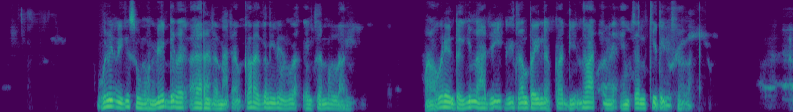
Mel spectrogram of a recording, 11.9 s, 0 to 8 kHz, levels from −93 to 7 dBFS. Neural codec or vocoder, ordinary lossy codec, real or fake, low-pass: codec, 16 kHz, 1 kbps, FreqCodec, larger model; none; fake; none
